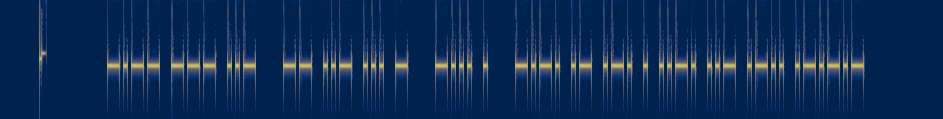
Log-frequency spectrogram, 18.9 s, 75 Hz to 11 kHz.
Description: Morse code, heard as a keyed tone, about 15 wpm, 700 Hz. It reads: YOU MUST BE CAREFUL.
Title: Sentences from Top 1600 Words 15wpm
